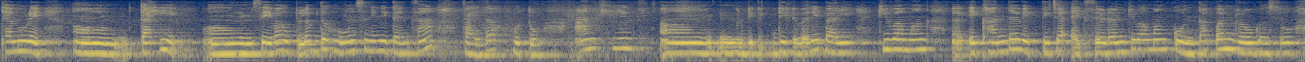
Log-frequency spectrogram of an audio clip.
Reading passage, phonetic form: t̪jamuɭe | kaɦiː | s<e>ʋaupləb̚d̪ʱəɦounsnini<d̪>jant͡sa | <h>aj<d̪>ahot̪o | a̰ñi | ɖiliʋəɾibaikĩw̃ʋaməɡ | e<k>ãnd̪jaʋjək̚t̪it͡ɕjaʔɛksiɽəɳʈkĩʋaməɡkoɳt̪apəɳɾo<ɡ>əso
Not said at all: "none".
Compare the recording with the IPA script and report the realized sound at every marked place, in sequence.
e, t̪, f, d̪, kʰ, ɡ

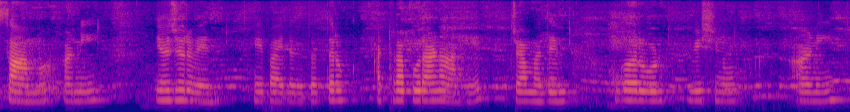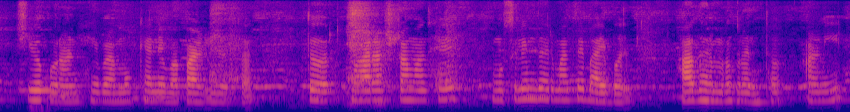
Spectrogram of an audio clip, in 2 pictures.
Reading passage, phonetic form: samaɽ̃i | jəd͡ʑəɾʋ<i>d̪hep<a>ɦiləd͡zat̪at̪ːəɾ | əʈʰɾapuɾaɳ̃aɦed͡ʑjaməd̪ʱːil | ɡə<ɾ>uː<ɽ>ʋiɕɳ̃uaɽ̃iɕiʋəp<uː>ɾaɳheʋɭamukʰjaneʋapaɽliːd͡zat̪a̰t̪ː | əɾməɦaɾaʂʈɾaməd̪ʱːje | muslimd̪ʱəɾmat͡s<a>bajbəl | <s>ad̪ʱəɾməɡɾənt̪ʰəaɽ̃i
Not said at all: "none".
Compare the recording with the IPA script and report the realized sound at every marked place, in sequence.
e, a, ɾ, ɽ, u, e, h

